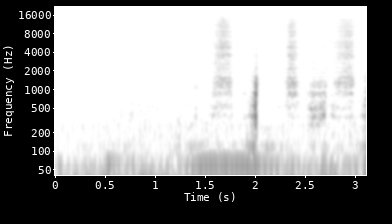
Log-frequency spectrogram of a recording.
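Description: Fingertips hold a yellow chalk stick and write text on a large, flat green chalkboard, scratching it across the surface. Quiet, breathy scraping strokes rise and fade over a low background hum. Two sharp, brief taps stand out near the end.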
